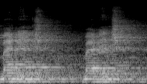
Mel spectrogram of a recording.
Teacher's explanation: Bình thường này đọc cuối ta đọc là j, nhưng mà để cho dễ đọc ta đọc là ch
